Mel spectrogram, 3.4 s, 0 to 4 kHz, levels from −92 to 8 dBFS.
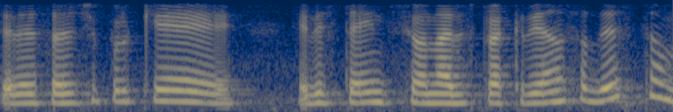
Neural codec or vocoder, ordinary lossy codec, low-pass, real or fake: none; none; 3.6 kHz; real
